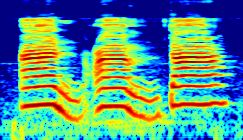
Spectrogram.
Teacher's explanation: یہاں پہ اظہار کے ساتھ بغیر غنے کے پڑھیں گے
